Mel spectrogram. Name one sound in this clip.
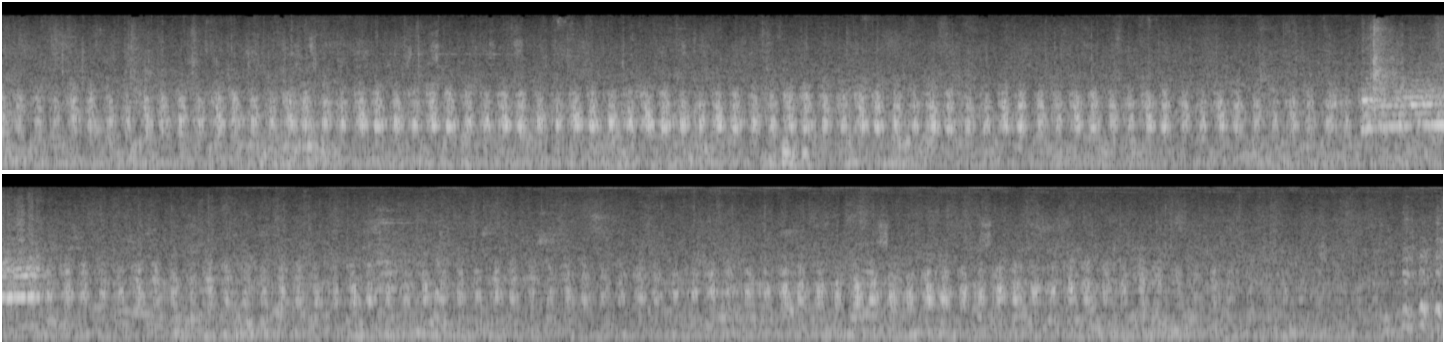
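A model train clatters steadily along its track with a fast, rhythmic chatter.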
